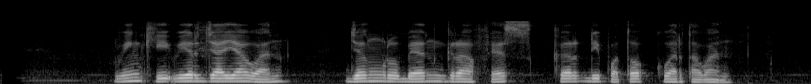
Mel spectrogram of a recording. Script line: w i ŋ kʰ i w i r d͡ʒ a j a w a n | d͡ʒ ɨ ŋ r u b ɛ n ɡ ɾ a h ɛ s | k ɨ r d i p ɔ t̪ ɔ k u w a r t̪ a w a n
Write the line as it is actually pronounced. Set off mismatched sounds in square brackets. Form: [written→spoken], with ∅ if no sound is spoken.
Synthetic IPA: w i ŋ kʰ i w i r d͡ʒ a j a w a n | d͡ʒ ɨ ŋ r u b ɛ n ɡ ɾ a [h→f] ɛ s | k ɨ r d i p ɔ t̪ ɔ k u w a r t̪ a w a n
